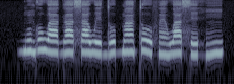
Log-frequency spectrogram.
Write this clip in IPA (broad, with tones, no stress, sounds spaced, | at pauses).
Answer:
b ũ˨ ɡ o˧ w a˨ ɡ a˧ s a˧ w e˨ d o˨˦ b ã˦ t o˦˨ f ɛ̃˨ w a˧ s e˨ h ĩ˨˦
